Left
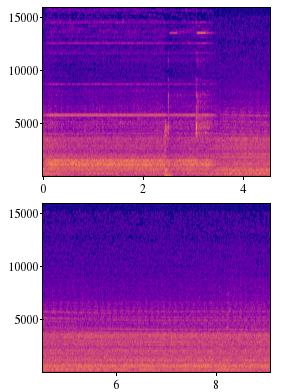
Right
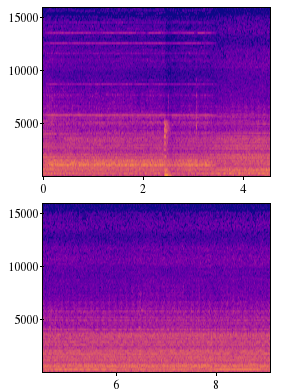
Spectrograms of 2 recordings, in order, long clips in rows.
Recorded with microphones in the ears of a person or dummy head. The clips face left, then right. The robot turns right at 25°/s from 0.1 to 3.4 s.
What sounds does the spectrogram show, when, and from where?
2.4 s a shout: 55° right (ahead or behind), 0.9 m; by 2.6 s 50° right (ahead or behind), 0.9 m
